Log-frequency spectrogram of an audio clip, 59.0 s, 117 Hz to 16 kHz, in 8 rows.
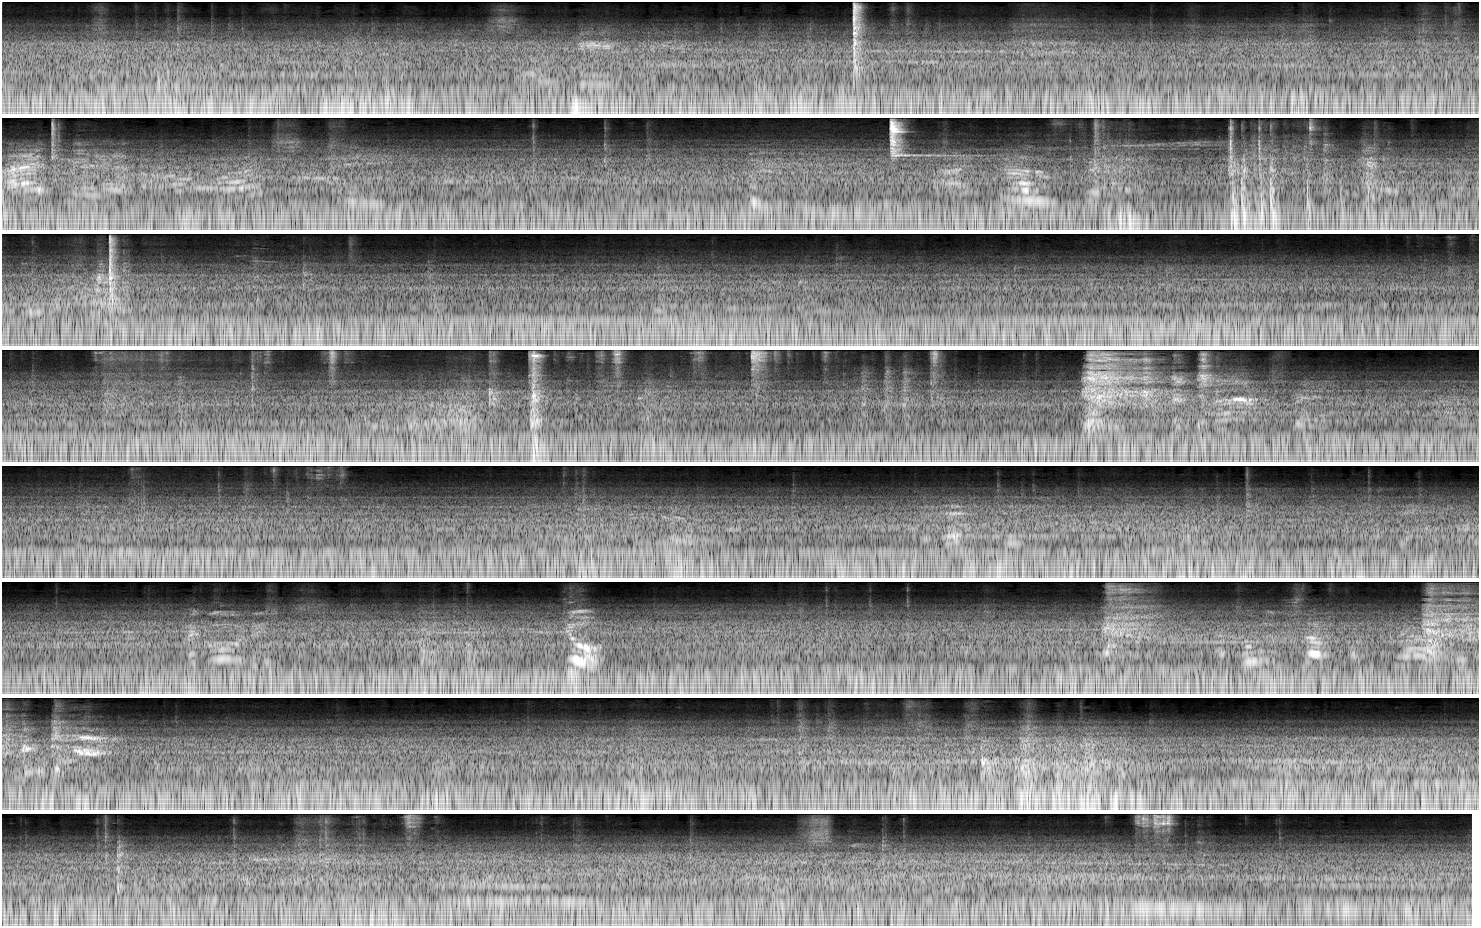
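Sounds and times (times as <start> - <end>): subway train rumble: 0.0 - 59.0.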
